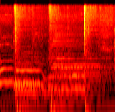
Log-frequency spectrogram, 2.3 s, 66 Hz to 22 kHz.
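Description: A small band playing an instrumental passage: guitar, upright bass and keyboard holding notes over drum hits about every 0.7 seconds.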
